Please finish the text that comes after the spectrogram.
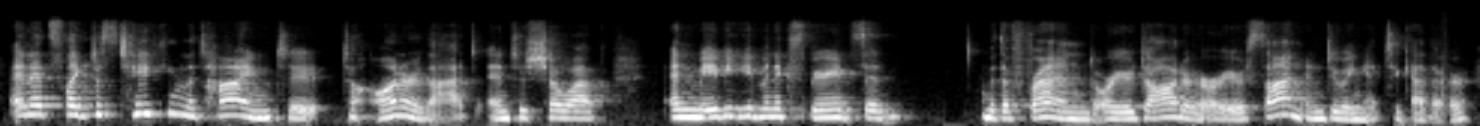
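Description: A woman in her early forties talking casually as a podcast guest, rambling and animated with lots of fillers. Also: medium pitch, normal speed, gravelly. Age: 40s. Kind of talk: casual conversation.

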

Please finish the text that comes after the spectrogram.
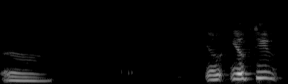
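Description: A woman's voice: medium pitch, lively intonation, very slow, warm tone. A woman with a northern Portuguese accent from Porto, hosting an interview and thinking aloud with frequent hesitations and restarts. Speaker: podcast host. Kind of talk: conversational interview. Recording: dull lo-fi recording.

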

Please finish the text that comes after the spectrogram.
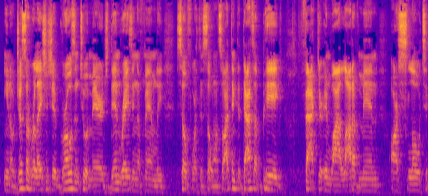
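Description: Low, bright-toned young man. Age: young adult. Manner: measured, teasing, talks in long reasoned turns. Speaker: podcast co-host. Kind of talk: casual chat.

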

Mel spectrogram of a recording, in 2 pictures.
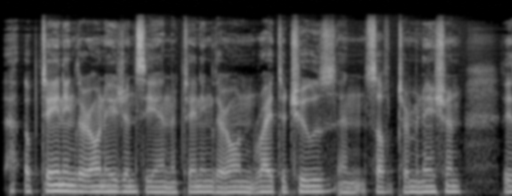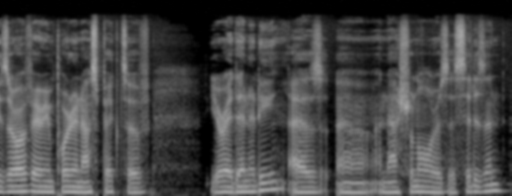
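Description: A young man from Sudan, a podcast guest, answering questions in a thoughtful, measured way with many pauses. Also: on the low side. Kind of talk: conversational interview answers.

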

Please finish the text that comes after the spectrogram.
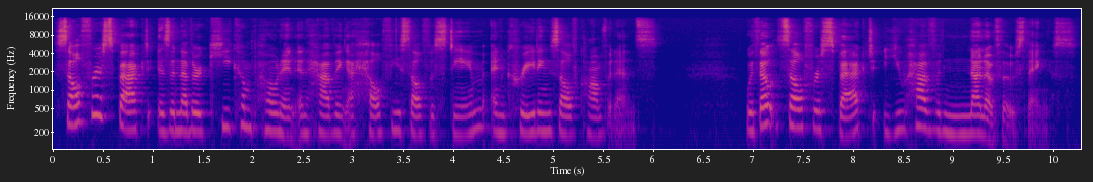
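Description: A young adult woman hosting a self-help podcast, earnest and encouraging, her voice slightly hoarse from a cold. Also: mid-range voice, a little slow. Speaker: podcast host.

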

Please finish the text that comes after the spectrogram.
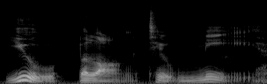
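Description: A man's voice: low-pitched, very animated, very slow, gravelly, mellow, full character voice. A man voicing an old, boastful and fierce female witch who talks with a sneer. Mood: savage. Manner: sneering, snarling at times.

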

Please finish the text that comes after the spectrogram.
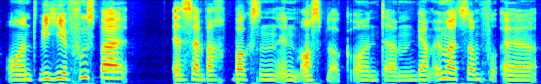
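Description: A woman in her thirties, a former boxing champion guest, talking in a lively, chatty way with many fillers in a casual podcast interview. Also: fairly low pitch, moderate pace, smooth, no echo, clean studio sound. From Kazakhstan, raised in Germany.

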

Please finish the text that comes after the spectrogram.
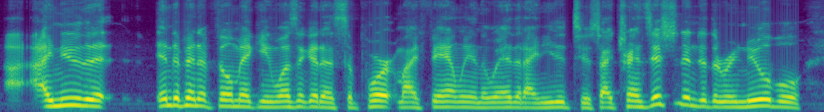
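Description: A man's voice: a little high, fast talker, a little mellow, no echo. A man born in American Samoa and raised in Los Angeles, a podcast guest telling his career story in an earnest, reflective way. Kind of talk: conversational interview.

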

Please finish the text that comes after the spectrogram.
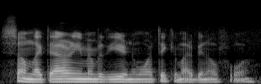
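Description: A man's voice: medium pitch, monotone, rapid-fire, gravelly, darkish tone, dull audio. Laid-back, slangy man telling stories. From Texas, United States. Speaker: musician, talk box artist being interviewed. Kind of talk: casual interview, anecdotal storytelling.

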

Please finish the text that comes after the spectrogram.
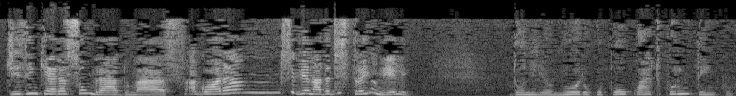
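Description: Radio drama servant: a superstitious Brazilian housemaid, lively, high-pitched, talkative. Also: female voice, a little fast, slightly rough. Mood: confiding.

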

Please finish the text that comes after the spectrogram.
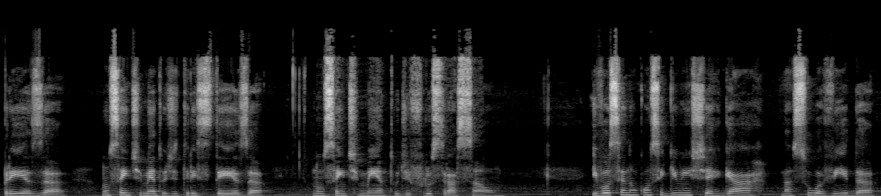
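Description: Brazilian female meditation guide; soothing and relaxed delivery, slow phrases with deliberate pauses. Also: mid-range voice, slight background noise. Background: music.

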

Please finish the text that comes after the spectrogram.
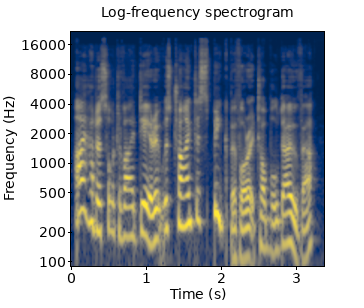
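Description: A sensible badger, put on by a man reading aloud, earnest and lightly raised in pitch. He speaks with careful conviction. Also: huge pitch swings, fast talker.

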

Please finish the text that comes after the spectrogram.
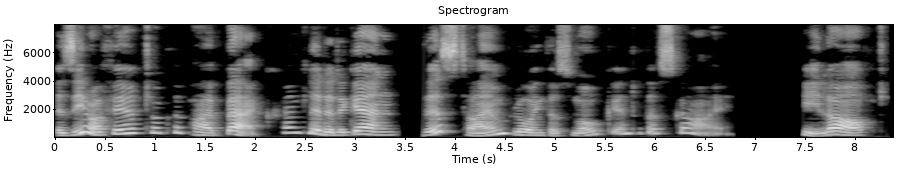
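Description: A woman reading scripted fan fiction as narrator, in an expressive, measured storytelling manner. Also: mid-range voice, rough recording. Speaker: narrator and reader.

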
